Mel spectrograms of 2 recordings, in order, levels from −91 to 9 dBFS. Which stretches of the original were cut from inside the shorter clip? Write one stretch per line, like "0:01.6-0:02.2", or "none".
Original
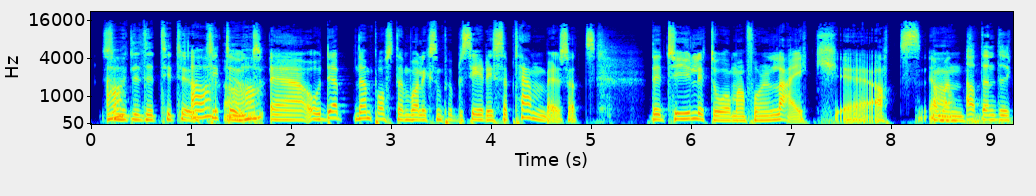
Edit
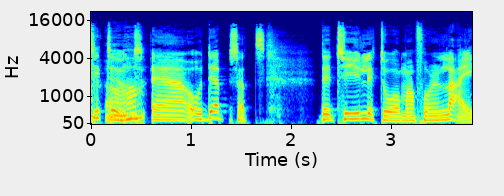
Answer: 0:02.6-0:04.7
